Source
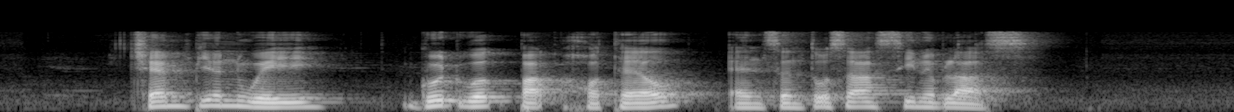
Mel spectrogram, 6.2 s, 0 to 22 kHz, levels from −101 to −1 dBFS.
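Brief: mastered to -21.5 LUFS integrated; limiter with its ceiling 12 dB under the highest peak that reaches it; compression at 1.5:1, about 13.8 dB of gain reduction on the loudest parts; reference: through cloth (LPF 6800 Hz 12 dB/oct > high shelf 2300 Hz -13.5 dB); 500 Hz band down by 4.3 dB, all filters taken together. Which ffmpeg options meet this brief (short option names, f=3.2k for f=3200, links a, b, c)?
-af "equalizer=f=500:t=o:g=-4.5,acompressor=threshold=-56dB:ratio=1.5,alimiter=level_in=9dB:limit=-24dB:level=0:latency=1,volume=-9dB,lowpass=6.8k,highshelf=f=2.3k:g=-13.5,volume=23.5dB"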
